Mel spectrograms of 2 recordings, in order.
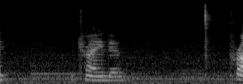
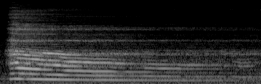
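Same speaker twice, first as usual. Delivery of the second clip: long, falling sigh; 5 dB quieter than usual. Real, not acted. After encouraging Jill through another route, sighing. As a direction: let out one long breath. Sighs after the pep talk.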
